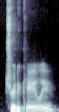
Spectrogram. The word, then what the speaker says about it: triticale: Triticale. Yeah, never heard of that. I mean, people pronounce it differently, but I call it triticale.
